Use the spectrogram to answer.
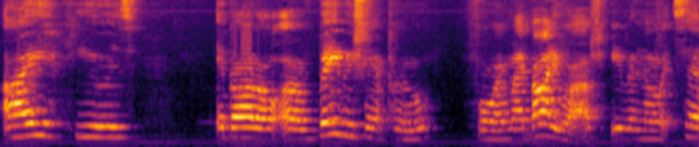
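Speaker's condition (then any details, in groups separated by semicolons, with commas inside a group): Cerebral palsy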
